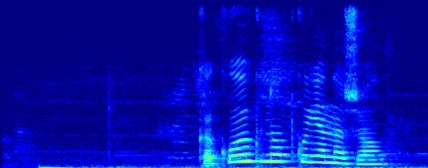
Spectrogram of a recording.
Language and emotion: Russian, neutral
